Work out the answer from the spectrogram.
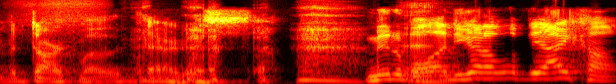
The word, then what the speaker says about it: mnml: learning my friends Wow minimal launcher or Manimal launcher if you really want to play around with how it's pronounced that's up to you minimal been a minimal it's actually minimal you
